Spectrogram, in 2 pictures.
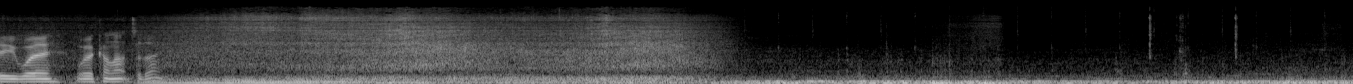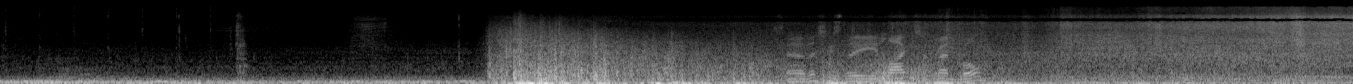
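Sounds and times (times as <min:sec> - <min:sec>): tyres hissing on wet road: 0:00.0 - 0:07.4, 0:09.5 - 0:10.1, 0:17.0 - 0:17.7, 0:18.4 - 0:27.0
low road rumble: 0:00.0 - 0:27.0
faint ticks: 0:07.4 - 0:17.0.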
